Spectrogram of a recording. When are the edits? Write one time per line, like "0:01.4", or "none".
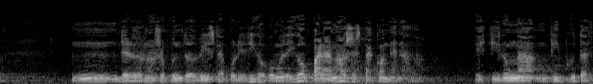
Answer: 0:04.6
